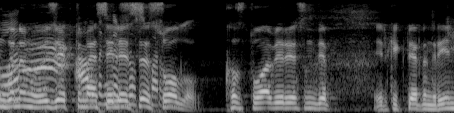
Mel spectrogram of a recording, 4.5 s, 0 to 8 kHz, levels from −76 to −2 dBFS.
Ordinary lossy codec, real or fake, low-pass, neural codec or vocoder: none; real; 7.2 kHz; none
